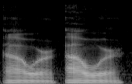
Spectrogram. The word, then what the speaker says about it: hour: H یا H is not pronounced in hour.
